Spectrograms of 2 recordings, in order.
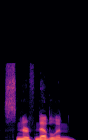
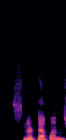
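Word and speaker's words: svirfneblin: His path finally leads him near the, and I always, my co-host Mary will always tease me because I'll always mispronounce this, Snurfneblin. Snurfneblin? – Sort of Neblin, yeah. – There you go.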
